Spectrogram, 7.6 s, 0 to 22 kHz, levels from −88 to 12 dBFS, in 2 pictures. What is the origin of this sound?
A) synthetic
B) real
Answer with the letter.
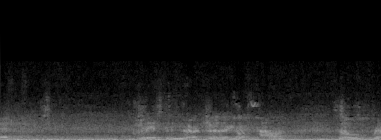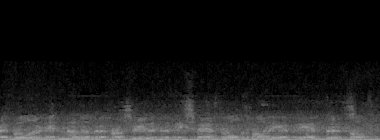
B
